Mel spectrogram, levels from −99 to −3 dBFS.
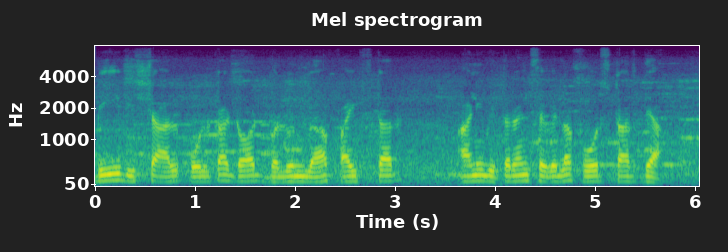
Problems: constant background noise, continuous background conversations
